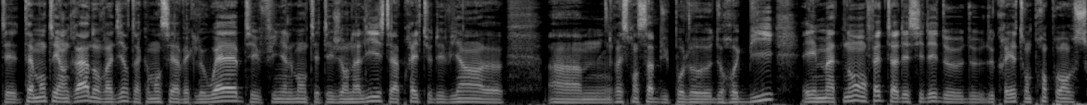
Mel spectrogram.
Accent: United States; French is a second language; il y a un truc que je comprends pas en tant qu'Américain

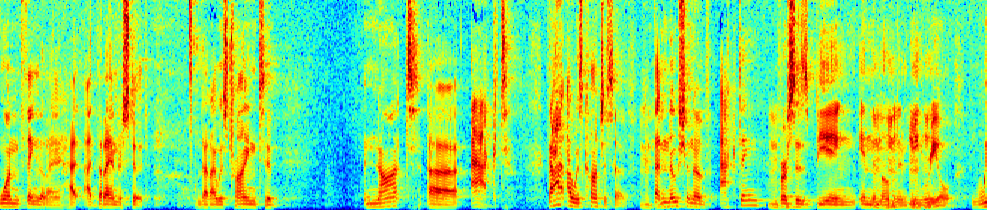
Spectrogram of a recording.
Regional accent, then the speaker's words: Iowa, United States; born there; It sort of started with, I was born in Iowa.

